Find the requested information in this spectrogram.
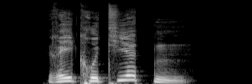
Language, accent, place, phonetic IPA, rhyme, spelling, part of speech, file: German, Germany, Berlin, [ʁekʁuˈtiːɐ̯tn̩], -iːɐ̯tn̩, rekrutierten, adjective / verb, De-rekrutierten.ogg
- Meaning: inflection of rekrutieren: 1. first/third-person plural preterite 2. first/third-person plural subjunctive II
